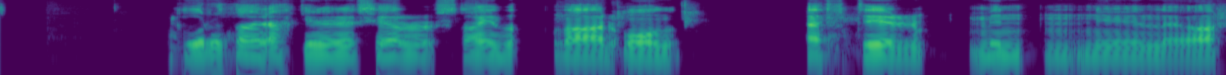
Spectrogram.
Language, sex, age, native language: Icelandic, male, 13, Icelandic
